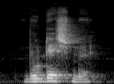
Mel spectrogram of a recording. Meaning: Buddhism
- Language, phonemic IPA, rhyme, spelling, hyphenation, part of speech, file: Dutch, /ˌbuˈdɪs.mə/, -ɪsmə, boeddhisme, boed‧dhis‧me, noun, Nl-boeddhisme.ogg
